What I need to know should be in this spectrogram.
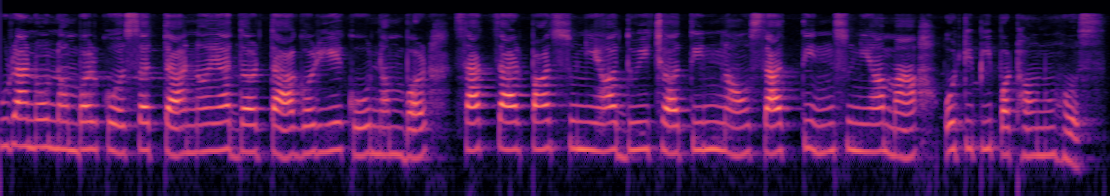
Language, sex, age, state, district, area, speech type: Nepali, female, 18-30, West Bengal, Darjeeling, rural, read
